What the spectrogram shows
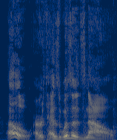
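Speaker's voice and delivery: slow, deliberate, drawn-out character voice. Quoting a movie line, doing a Thor impersonation. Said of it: "that's my Thor impersonation".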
